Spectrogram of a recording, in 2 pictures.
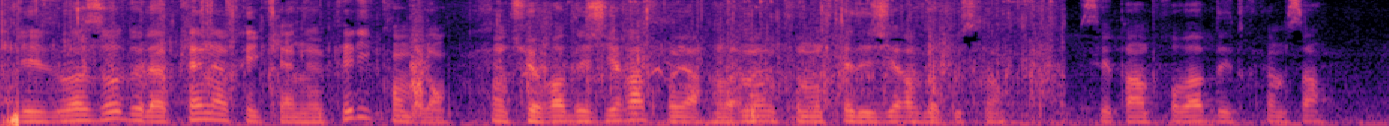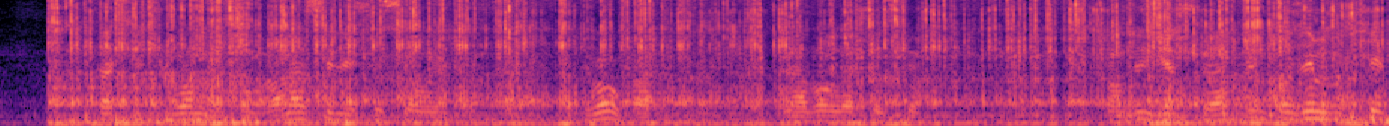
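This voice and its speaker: A chatty man who is a vlogger, coach and nutritionist comments casually while riding a kick scooter through city parks and streets. His medium-pitched voice sounds strained from exertion as he speaks directly to viewers with fillers and asides, over noisy outdoor city sound.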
